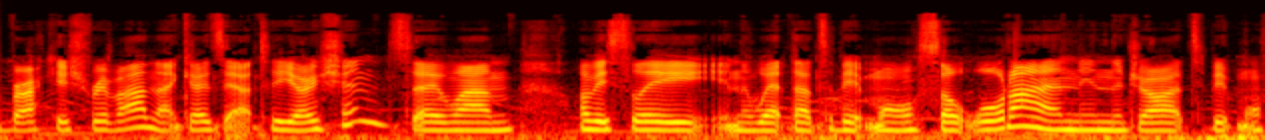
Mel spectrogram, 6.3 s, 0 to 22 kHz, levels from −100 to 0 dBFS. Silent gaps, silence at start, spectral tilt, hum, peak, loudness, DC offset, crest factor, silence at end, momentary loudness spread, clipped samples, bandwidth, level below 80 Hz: none; 0 s; -4.5 dB/octave; none; -12 dBFS; -29 LUFS; under 0.1%; 18 dB; 0 s; 6 LU; under 0.1%; 15.5 kHz; -46 dBFS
